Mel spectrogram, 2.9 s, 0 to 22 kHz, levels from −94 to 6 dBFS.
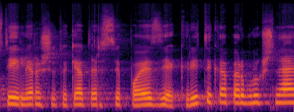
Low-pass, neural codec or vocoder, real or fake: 19.8 kHz; none; real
